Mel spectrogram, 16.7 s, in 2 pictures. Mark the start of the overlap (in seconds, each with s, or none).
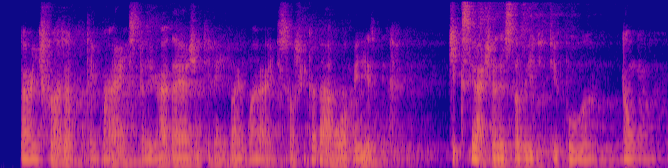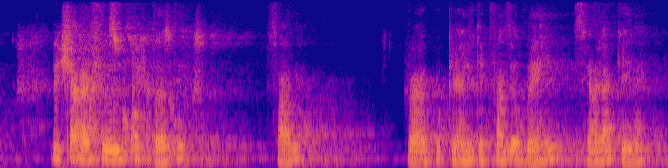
9.2 s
